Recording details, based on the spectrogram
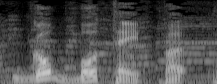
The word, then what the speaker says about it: GoBoTep: Senta, innanzitutto, GoBoTep, non so se l'ho pronunciato bene, non è inglese, non è altro che una trascrizione sui generis dell'espressione bergamasca GoBoTep, letteralmente che significa, e mi dica anche la pronuncia esatta. – No, no, lei l'ha pronunciato esattamente.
